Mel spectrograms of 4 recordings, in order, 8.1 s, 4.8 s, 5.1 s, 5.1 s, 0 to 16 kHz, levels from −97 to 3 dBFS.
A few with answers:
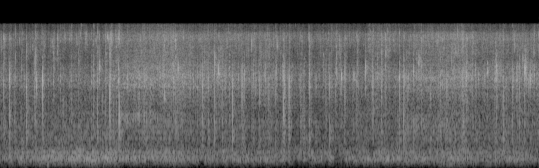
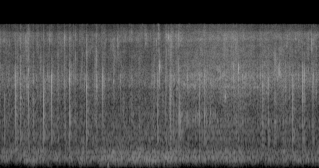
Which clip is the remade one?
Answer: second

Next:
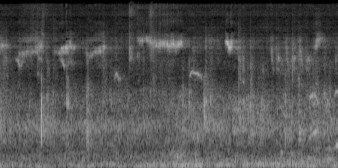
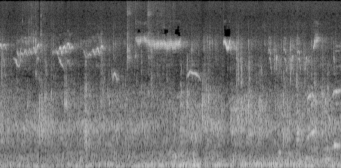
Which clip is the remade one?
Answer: first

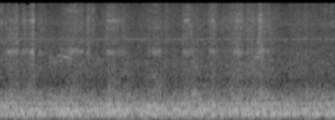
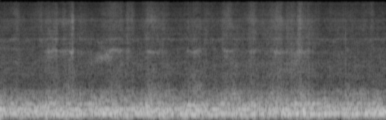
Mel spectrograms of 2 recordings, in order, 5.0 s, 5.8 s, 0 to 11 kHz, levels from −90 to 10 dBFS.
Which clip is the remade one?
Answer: second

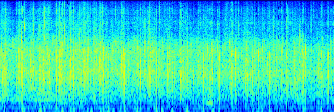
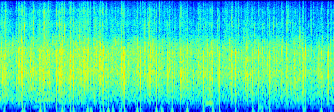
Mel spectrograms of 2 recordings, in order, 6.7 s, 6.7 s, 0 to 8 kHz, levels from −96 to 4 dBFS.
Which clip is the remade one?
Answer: first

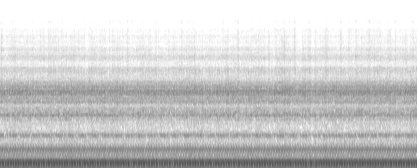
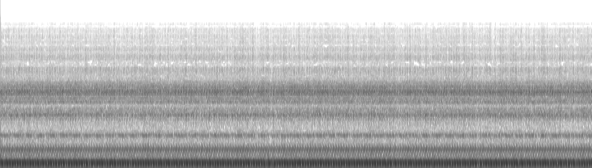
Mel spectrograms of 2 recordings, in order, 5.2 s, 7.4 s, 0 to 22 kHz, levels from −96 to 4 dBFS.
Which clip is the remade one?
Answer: first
